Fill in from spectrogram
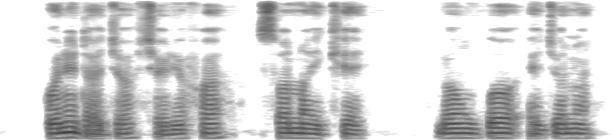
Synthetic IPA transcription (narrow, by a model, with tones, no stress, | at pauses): o˦ni˦da̰˨d͡ʒɔ˦t͡ʃɛ̰˨ɾi˨˦fa˦ | sɔ˦na˦i˨kʰe˦˨ | lo˦ŋ̩˦ɡɔ˦ɛ̰˦d͡ʒɔ˦nã˦˨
